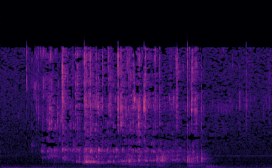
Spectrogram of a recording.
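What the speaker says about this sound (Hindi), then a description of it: "ये आधा गिलास पानी मैं इसके अंदर डाल देती हूँ" Half a glass of hot water is poured into a container at home, a soft trickling splash lasting about two seconds, fairly quiet and close, with no talking.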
